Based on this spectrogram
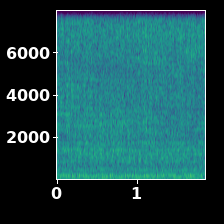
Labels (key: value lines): label: anthrophony, boat engine
recorder: SoundTrap 500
